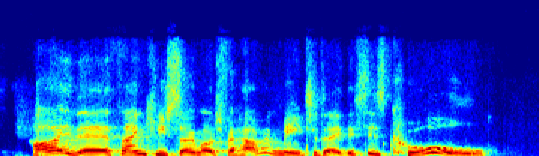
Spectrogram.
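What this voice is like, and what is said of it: Southern English accent. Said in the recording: “We love your accent... It's from the south of England.”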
